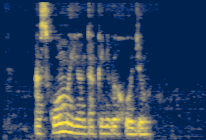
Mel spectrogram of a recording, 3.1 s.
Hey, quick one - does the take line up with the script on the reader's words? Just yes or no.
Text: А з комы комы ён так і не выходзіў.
no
